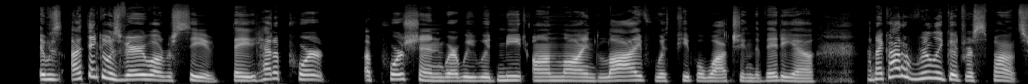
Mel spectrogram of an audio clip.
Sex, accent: female, American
